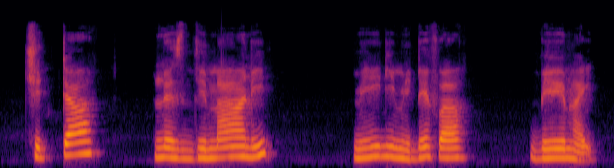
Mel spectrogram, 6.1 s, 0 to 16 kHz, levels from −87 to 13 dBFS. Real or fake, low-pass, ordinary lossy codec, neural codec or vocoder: fake; 9.9 kHz; AAC, 64 kbps; autoencoder, 22.05 kHz, a latent of 192 numbers a frame, VITS, trained on one speaker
